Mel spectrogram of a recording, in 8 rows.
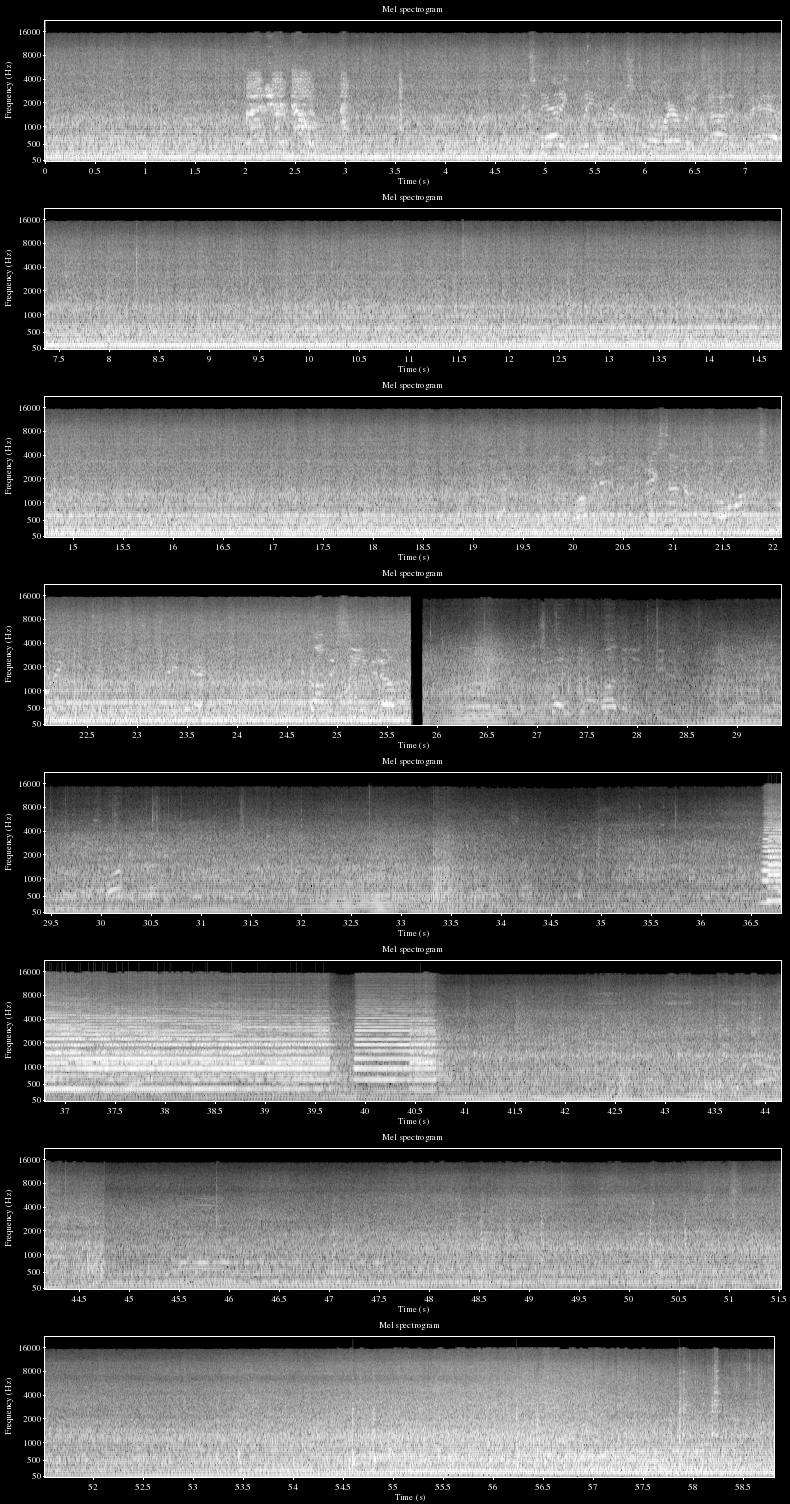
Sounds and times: Speech: 0:02.0 - 0:03.1, 0:04.7 - 0:07.4, 0:19.2 - 0:22.4, 0:23.2 - 0:23.7, 0:24.6 - 0:25.7, 0:27.0 - 0:31.5, 0:43.5 - 0:44.4, 0:45.4 - 0:46.3.

